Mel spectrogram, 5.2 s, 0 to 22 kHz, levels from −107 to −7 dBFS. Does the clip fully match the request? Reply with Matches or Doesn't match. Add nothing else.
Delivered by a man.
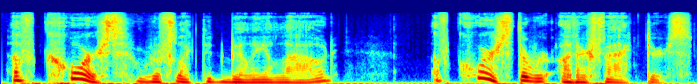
Matches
